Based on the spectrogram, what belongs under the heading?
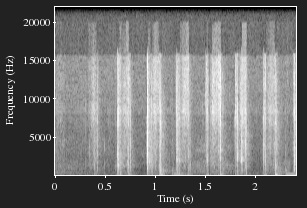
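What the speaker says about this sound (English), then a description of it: "Let me just shuffle this deck up nicely here" A deck of playing cards is shuffled in a quick run of crisp riffling bursts and slaps, close and fairly quiet, with no talking.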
